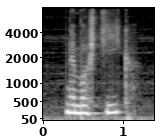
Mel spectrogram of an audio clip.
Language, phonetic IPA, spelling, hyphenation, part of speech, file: Czech, [ˈnɛboʃciːk], nebožtík, ne‧bož‧tík, noun, Cs-nebožtík.ogg
- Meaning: deceased (a dead person)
